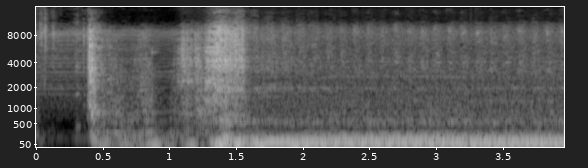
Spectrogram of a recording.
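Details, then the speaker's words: 1977 Cutlass after new exhaust gaskets, all cylinders reconnected (ran on two fewer before): quick crank, catches and settles to an even deep idle, no puffing or ticking; much smoother, burning something off, loud alternator noted. Normal start and idle. "It's a lot smoother. Burning something off, but we obviously got a loud alternator,"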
